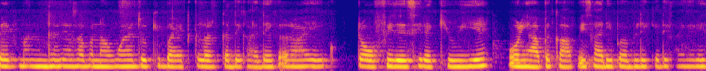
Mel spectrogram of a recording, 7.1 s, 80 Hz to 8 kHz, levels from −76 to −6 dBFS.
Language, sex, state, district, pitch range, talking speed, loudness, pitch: Hindi, female, Rajasthan, Nagaur, 215-225 Hz, 255 wpm, -16 LUFS, 220 Hz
